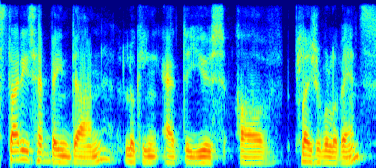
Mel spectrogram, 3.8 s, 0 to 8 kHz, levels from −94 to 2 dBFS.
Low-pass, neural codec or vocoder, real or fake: 7.2 kHz; none; real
